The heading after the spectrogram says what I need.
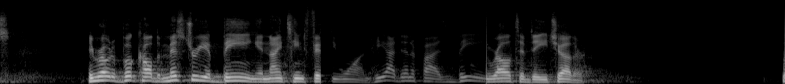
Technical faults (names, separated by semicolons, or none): sudden gain jump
